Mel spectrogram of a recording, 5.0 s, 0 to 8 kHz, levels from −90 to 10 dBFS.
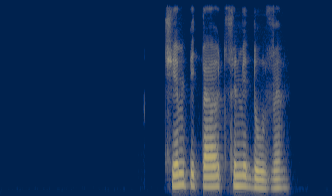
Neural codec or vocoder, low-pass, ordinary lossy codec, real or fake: autoencoder, 22.05 kHz, a latent of 192 numbers a frame, VITS, trained on one speaker; 7.2 kHz; none; fake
